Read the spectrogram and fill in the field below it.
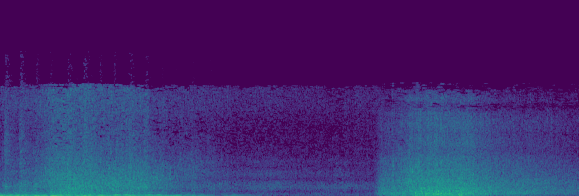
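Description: Ocean waves wash up on the shore in two broad surges, the first receding into a quieter hiss before a second wave crashes in and slowly fades, with no voices.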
